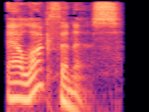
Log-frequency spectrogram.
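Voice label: "allochthonous", British English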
